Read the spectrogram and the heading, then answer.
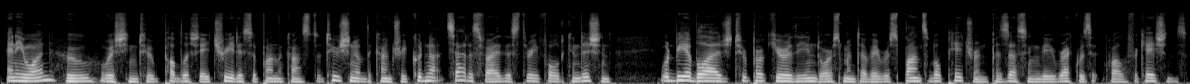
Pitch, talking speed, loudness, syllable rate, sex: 140 Hz, 175 wpm, -18 LUFS, 6.3 syllables/s, male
